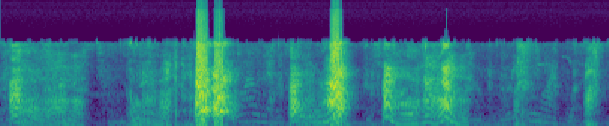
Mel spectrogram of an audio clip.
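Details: Manchester Terrier mix, five years old, playing noisily and sounding aggressive but harmless with a three-month-old husky lab mix puppy: a burst of two loud barks, another single bark, plus growly, whiny vocalisations and human chatter between them.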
